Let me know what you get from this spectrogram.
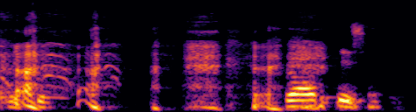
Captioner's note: laughing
